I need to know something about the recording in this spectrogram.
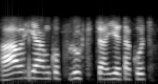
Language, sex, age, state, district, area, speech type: Hindi, male, 18-30, Uttar Pradesh, Mirzapur, rural, conversation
